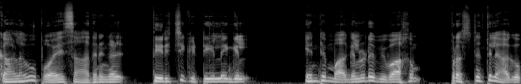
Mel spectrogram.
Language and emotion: Malayalam, fearful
